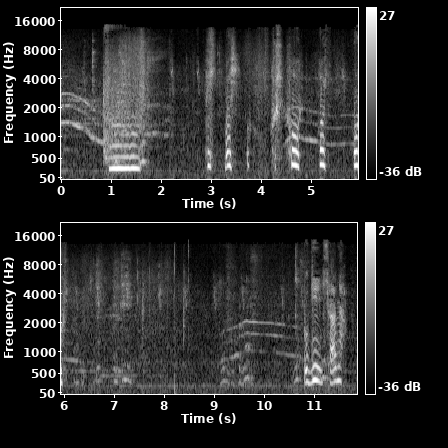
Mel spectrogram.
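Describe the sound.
Cats fighting: a loud, harsh yowl opens, then many short, high, strained meows and cries follow in an uneven string over a steady low hum.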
